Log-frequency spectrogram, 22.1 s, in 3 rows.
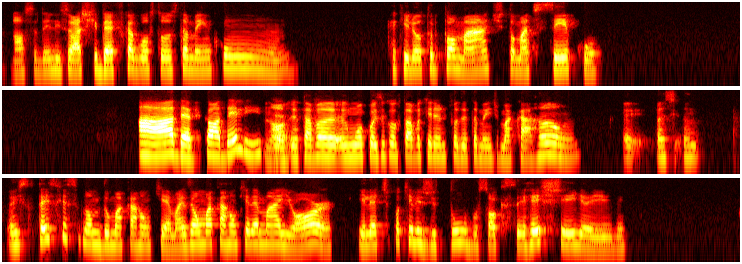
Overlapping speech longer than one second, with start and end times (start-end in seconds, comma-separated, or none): none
